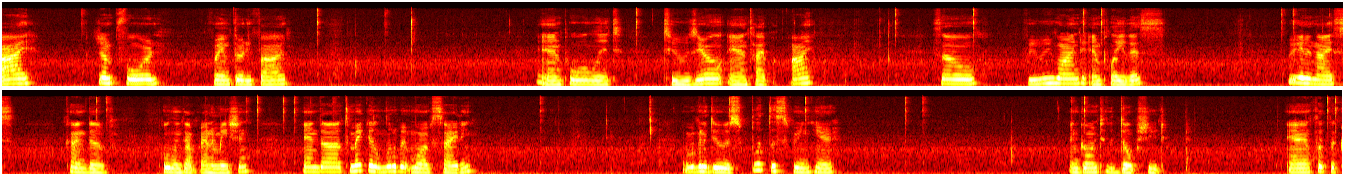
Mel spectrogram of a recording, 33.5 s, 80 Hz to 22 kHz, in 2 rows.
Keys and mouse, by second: 1.0-2.7 drag, 4.7-6.4 drag, 9.6 i, 11.1-12.9 drag, 13.4-14.6 drag, 16.0 click, 26.6-28.0 drag, 27.6 middle click, 31.7 click, 33.3 click.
